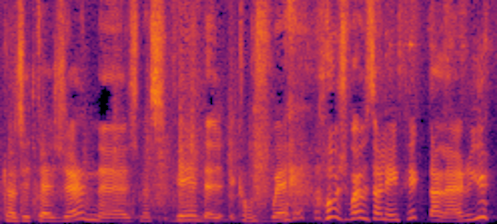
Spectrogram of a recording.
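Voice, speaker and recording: A woman's voice: medium pitch, expressive, moderate pace, fairly bright tone, faint music behind. Woman, chatty and laughing. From Sudbury, Northern Ontario, Canada. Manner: chatty, laughs often, uses many fillers. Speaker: mountaineer interviewee. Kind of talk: documentary interview, casual recollection.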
